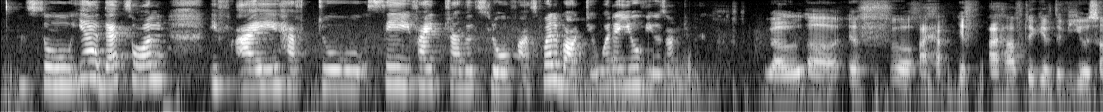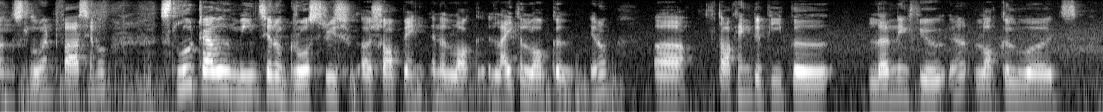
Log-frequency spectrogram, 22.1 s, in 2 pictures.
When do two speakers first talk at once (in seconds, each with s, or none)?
none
